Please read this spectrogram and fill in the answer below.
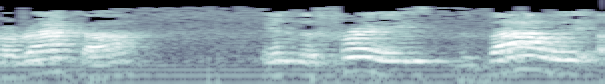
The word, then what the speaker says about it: barakah: Blessed is a Hebrew word, some of you will recognize, which is barakah. Some pronounce it barakah. That's spelled B-A-R-A-K-A-H.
